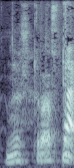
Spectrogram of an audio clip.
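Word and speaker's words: Strážný: Strażni klingt schon ganz gut. Strażni. – Das Z ist unser stimmhaftes Sch, Garage, ne? Wenn das einen Haken drüber hat.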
